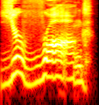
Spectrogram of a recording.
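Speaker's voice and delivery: a strangled, tearful defiance; choked loud outburst. A narrator's reading. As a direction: choke it out, pushed hard. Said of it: "I choke out as loud as I can".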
